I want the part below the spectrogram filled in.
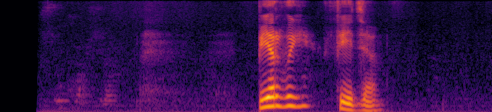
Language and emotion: Russian, neutral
